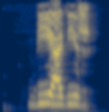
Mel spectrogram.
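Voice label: "биавиж", Komi, female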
